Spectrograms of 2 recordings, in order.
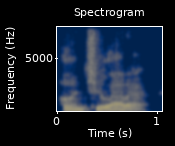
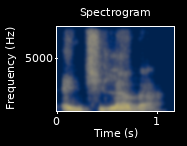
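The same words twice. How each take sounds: First: "enchilada" as American on-chuh-LAH-duh; anglicized pronunciation. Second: Said in the usual way. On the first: Shown as a demonstration. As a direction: say "enchilada" softly with English vowels. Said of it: "no enchilada". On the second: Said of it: "Se dice enchilada".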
